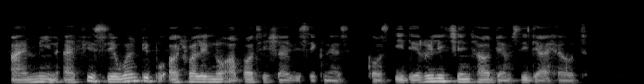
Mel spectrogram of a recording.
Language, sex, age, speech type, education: Nigerian Pidgin, male, 15-29, spontaneous, tertiary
